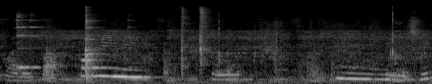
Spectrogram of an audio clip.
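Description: A few brief wordless voice sounds, with sharp clicks or clinks in between.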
